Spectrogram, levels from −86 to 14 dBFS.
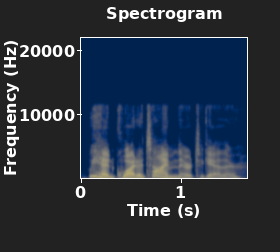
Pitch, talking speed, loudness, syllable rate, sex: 225 Hz, 255 wpm, -19 LUFS, 7.3 syllables/s, female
